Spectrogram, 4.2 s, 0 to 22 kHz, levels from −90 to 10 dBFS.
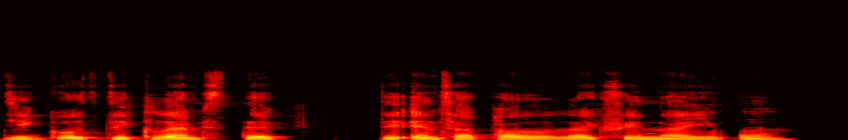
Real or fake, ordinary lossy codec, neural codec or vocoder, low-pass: real; none; none; 10.8 kHz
